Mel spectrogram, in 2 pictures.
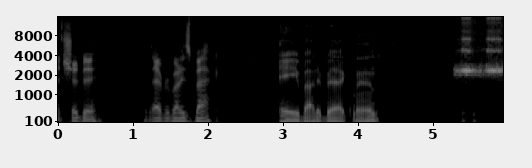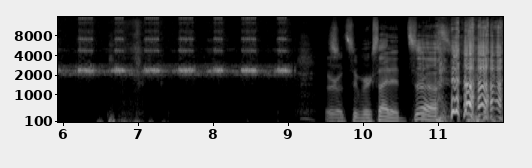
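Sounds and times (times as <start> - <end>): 
speech: 0.0 - 0.6, 1.2 - 2.2, 3.0 - 4.4, 9.5 - 11.8
crickets chirping: 5.3 - 9.2
laughter: 10.8 - 11.8.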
